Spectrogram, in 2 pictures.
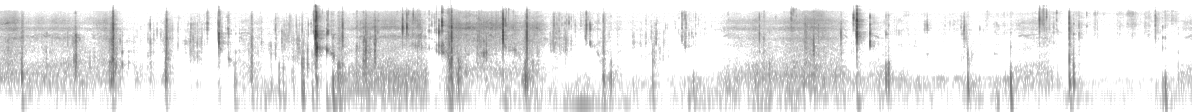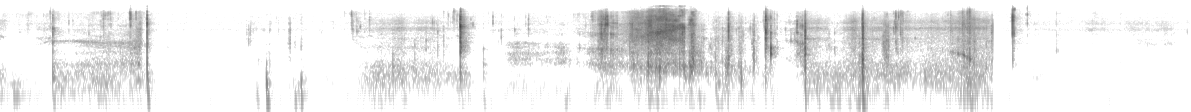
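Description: Close-miked mouth sounds of a person eating fresh strawberries: wet bites, chewing and smacking with many sharp clicks. About eighteen seconds in comes a louder breathy stretch of about two seconds, and the sounds stop shortly before the end.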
